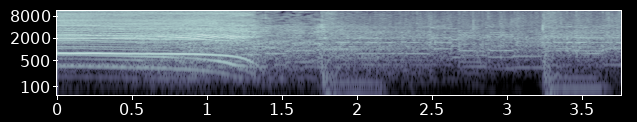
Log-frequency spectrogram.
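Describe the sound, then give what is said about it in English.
A studio audience cheers and whoops in a sustained, even roar of crowd noise that carries on without a break. “The audience and I, we're trapped here. It's a personal hell. They've been clapping for days on end,”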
